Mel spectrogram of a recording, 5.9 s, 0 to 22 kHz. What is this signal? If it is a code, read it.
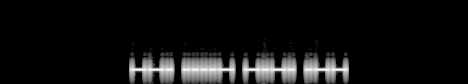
Morse code, heard as a keyed tone, about 23 wpm, 700 Hz. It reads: G4CW
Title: DXCC-100 Call Signs - 4 Characters - 22wpm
